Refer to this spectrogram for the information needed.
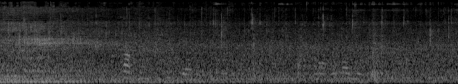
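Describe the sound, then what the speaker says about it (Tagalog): Steady rain falls at a street vendor's stall in the afternoon, a soft, even hiss of drops on surfaces that is slightly stronger at first, with a faint voice in the background. "Naulan na eh."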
